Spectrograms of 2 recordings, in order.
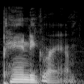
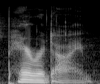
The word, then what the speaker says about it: Paradigm: was pronouncing this wrong it's not not pigram it's Paradigm I'm so stupid 42 episodes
